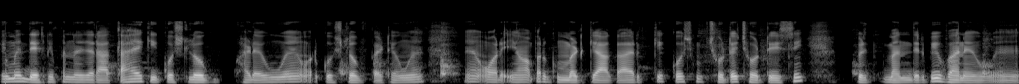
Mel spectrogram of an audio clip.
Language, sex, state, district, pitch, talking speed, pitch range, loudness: Hindi, male, Bihar, Bhagalpur, 110 Hz, 200 wpm, 100-120 Hz, -24 LUFS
